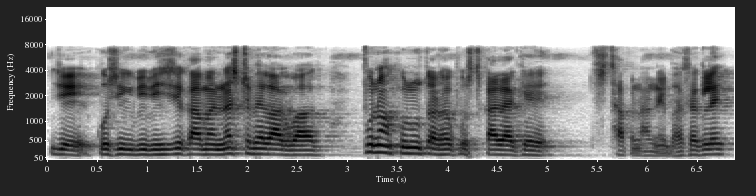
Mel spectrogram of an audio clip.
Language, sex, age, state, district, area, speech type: Maithili, male, 60+, Bihar, Saharsa, urban, spontaneous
